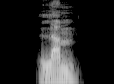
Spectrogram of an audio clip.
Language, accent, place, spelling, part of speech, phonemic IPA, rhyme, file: German, Germany, Berlin, Lamm, noun, /lam/, -am, De-Lamm.ogg
- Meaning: lamb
